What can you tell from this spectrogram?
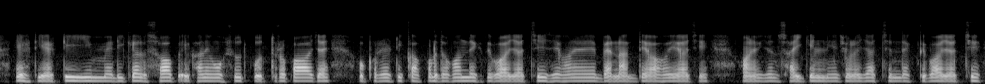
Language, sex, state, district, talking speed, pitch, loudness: Bengali, male, West Bengal, Paschim Medinipur, 175 wpm, 155 Hz, -20 LUFS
